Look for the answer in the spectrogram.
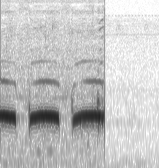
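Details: Zebra dove, local Indonesian bird, singing a lure song with a big 'kung' voice: three clear level whistled notes, each about a third of a second, evenly spaced, then silence.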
